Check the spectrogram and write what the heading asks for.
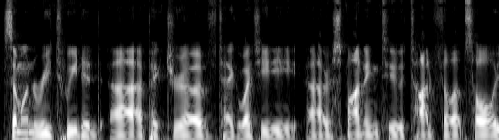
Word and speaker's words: Waititi: They kept saying his name Taika Waititi at the Oscars. They kept just like pronouncing the TT a lot.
